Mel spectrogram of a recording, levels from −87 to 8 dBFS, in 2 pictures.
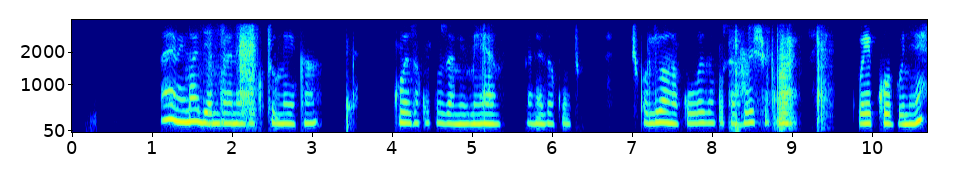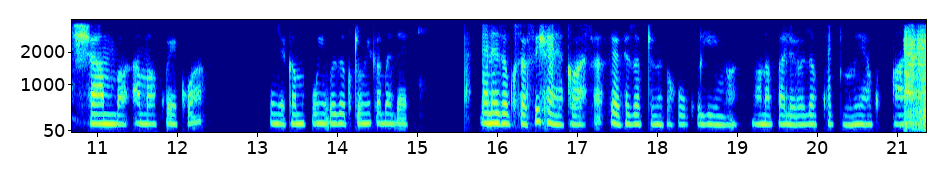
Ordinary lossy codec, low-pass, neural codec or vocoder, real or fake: AAC, 24 kbps; 3.6 kHz; codec, 16 kHz, 0.8 kbps, ZipCodec; fake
